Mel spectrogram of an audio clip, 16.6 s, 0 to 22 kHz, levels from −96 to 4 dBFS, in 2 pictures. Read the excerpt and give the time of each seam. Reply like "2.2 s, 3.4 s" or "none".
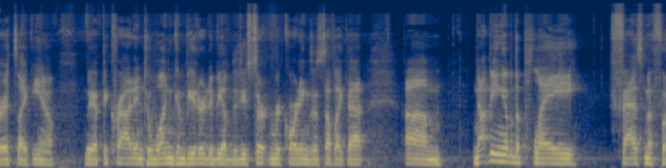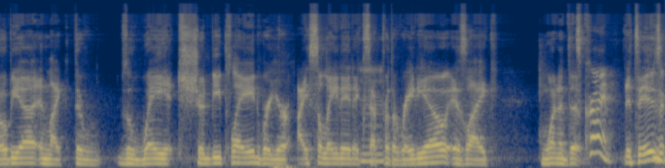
none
